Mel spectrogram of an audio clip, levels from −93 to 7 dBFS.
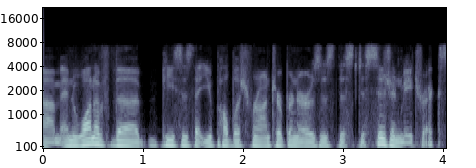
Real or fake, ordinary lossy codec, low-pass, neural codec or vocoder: real; Opus, 16 kbps; 7.2 kHz; none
